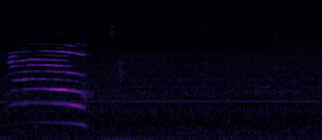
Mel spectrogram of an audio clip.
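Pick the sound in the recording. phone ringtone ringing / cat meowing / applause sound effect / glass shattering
cat meowing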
